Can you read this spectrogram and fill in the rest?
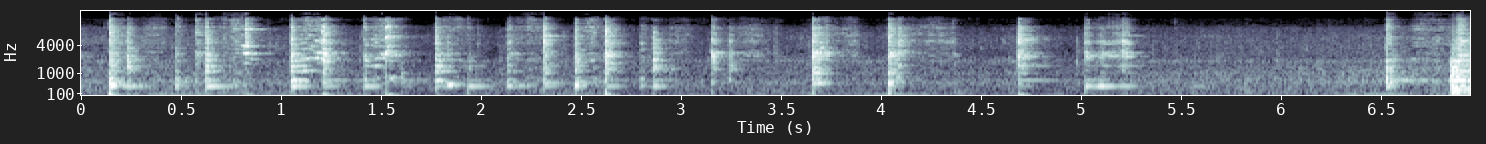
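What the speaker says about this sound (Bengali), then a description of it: "এবার মাংসটা কড়ার মধ্যে ছেড়ে দিচ্ছি" Marinated mutton going into a hot kadai and being worked with a metal spoon: a rapid series of sharp clanks and scrapes against the pan, a brief pause, then a few more strikes, with a faint sizzle beneath.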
